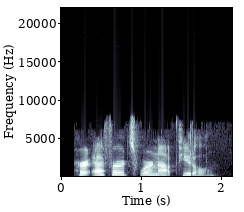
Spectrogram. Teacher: He held out that S a little bit longer than we would for an S blend like that. We would just say efforts were.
